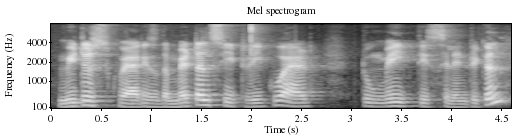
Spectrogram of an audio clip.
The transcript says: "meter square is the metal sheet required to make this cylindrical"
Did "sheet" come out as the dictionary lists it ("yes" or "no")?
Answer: no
